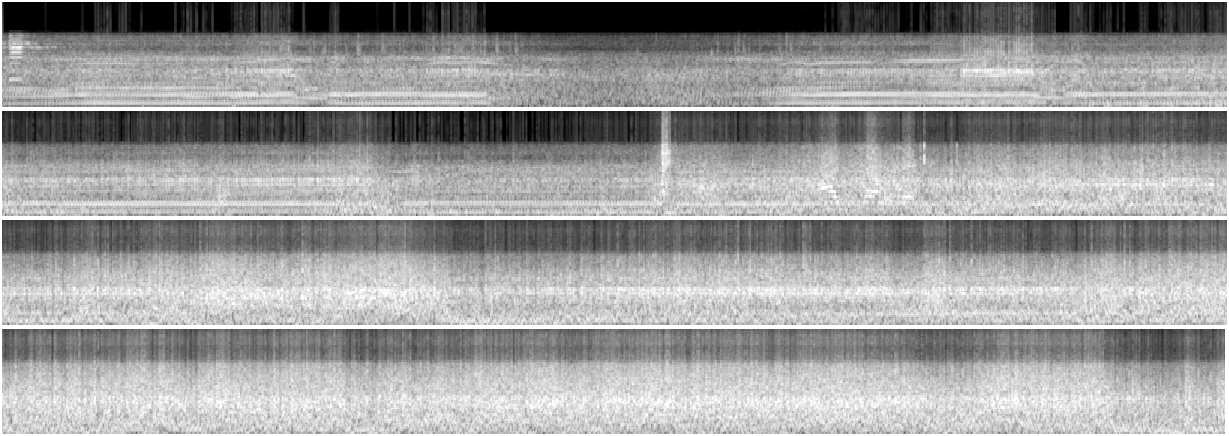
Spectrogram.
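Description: Motorcycle engine running on the highway and accelerating, with the engine note dropping about four seconds in and then climbing again in a few rising sweeps. A rushing wind noise on the microphone builds with speed and covers the engine in the second half.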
